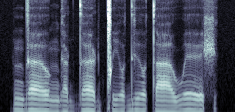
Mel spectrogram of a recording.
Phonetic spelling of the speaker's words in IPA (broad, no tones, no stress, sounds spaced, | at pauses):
n d ɐː o̯ ŋ ɡ a ɖ d̪ ɐː ɖ ǀ i o̯ d̪ ɨ o̯ t̪ aː w ɘː ʃ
